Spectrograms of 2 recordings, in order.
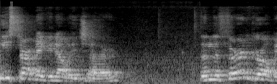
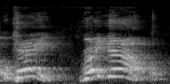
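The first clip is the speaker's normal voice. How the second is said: mocking; 9 semitones higher, slower than usual. Mocking Jay's order.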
